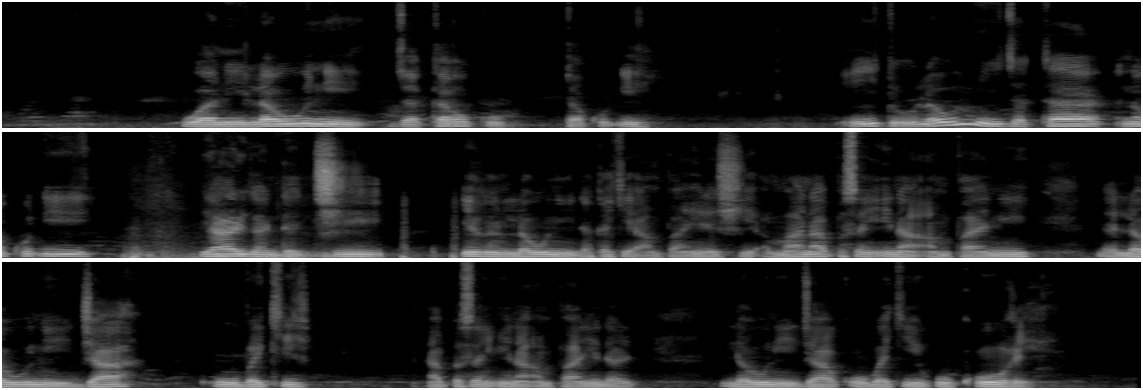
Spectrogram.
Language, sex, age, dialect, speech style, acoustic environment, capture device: Hausa, male, 25-34, Nigeria - Kano, happy, nature, mobile / Linux / Chrome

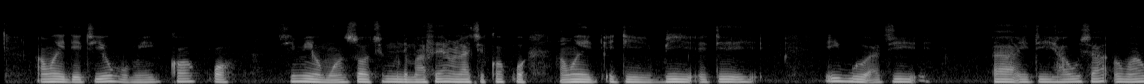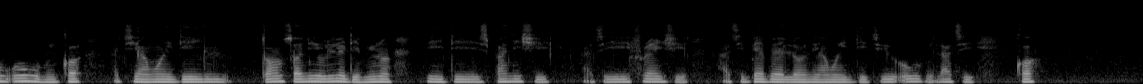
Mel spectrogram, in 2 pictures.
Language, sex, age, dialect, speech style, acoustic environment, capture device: Yoruba, male, 18-24, Nigeria - Lagos Yoruba, excited; focused, silence, desktop / Linux / Chrome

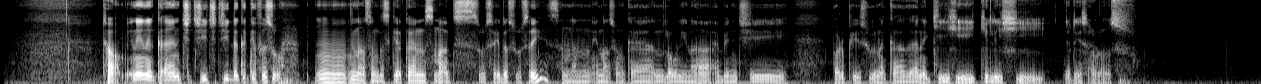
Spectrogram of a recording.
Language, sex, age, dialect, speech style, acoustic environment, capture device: Hausa, male, 25-34, Nigeria - Kano, relaxed, silence, mobile / Linux / Chrome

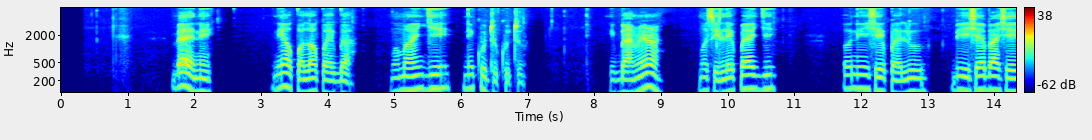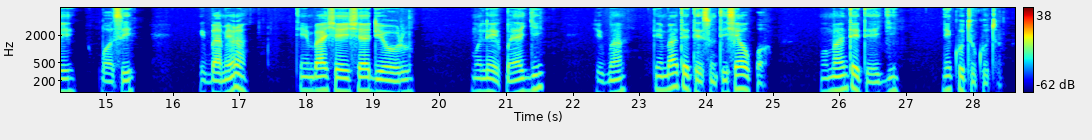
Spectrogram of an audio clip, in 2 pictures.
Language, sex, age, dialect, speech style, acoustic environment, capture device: Yoruba, male, 35-44, Nigeria - Ibadan, focused, silence, desktop / Linux / Chrome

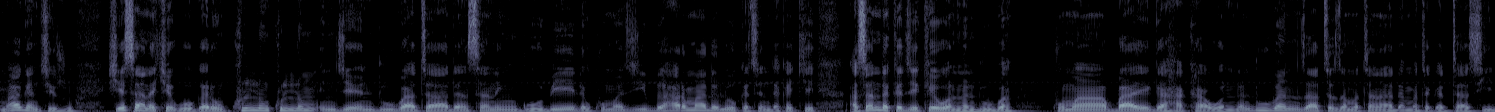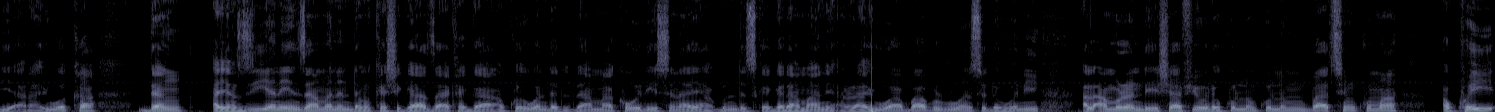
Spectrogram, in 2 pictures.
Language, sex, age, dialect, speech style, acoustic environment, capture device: Hausa, male, 25-34, Nigeria - Kano, happy, silence, mobile / macOS / Safari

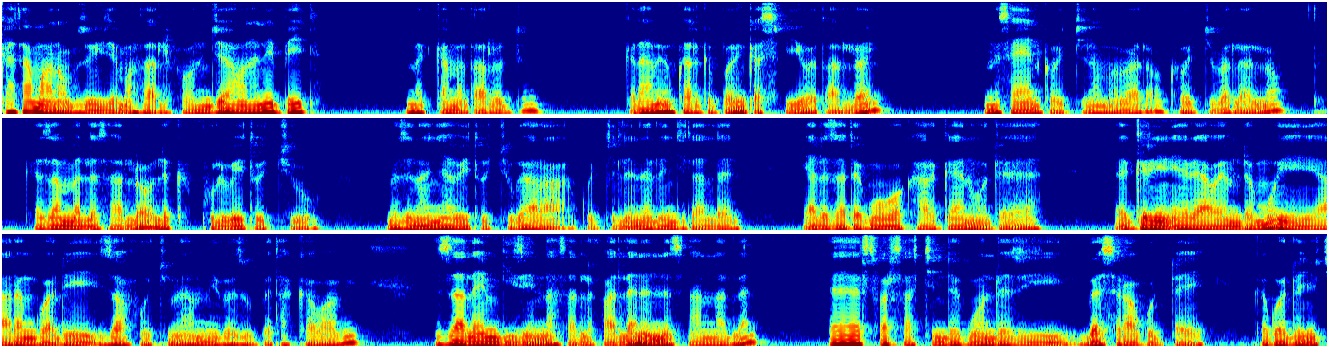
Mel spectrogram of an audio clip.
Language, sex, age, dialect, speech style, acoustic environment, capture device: Amharic, male, 25-34, Ethiopia - Gojjam, focused, nature, mobile / Linux / Chrome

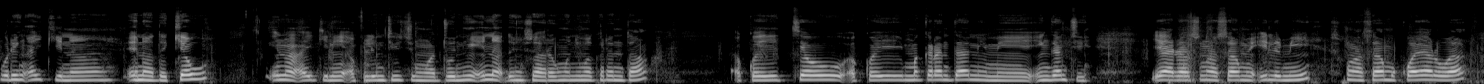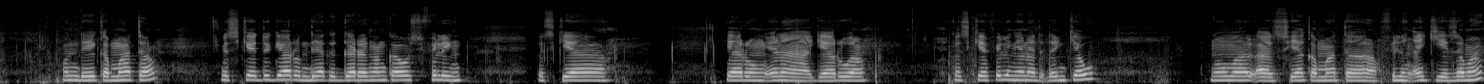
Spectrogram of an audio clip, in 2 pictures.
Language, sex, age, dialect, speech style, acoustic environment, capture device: Hausa, male, 18-24, Nigeria - Katsina, focused; relaxed, nature, mobile / Linux / Chrome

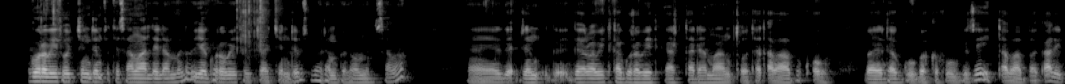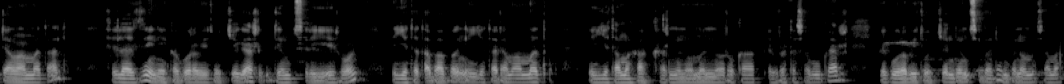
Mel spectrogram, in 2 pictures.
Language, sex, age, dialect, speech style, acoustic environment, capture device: Amharic, male, 25-34, Ethiopia - Addis Ababa, happy; relaxed; excited, people talking, mobile / Linux / Chrome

